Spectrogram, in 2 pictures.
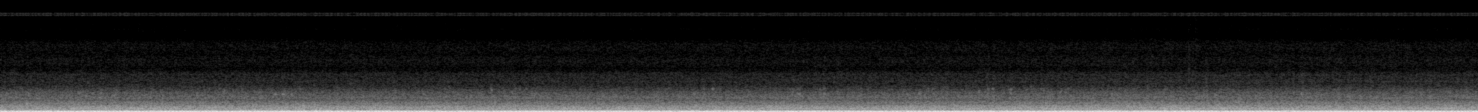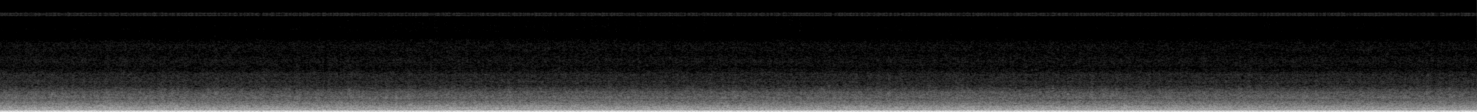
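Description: Steady low rumble of engine and road noise inside a truck's cab cruising at highway speed.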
